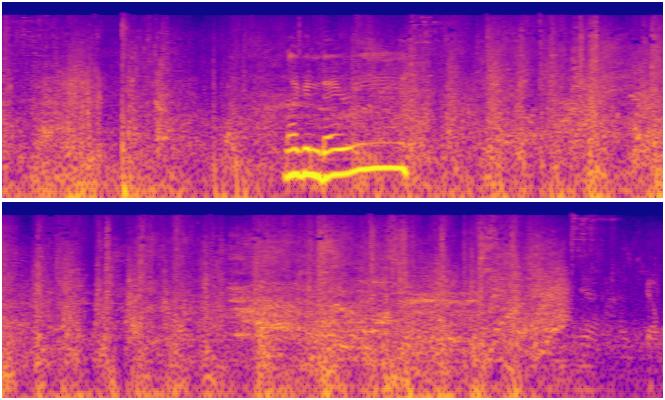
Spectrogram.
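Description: Weapons slash and clash in rapid hits and thuds.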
